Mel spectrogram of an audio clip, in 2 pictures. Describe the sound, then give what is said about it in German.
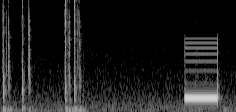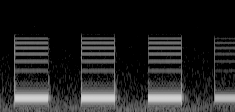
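A few quick keyboard clicks, then an unanswered telephone call tone: steady, loud beeps of about half a second, repeating evenly once per second with short gaps of silence, no voices. “Telefon und Mail bleiben aber unbeantwortet.”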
